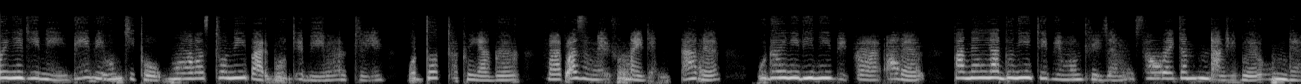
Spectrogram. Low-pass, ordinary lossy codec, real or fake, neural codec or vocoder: 9.9 kHz; none; fake; codec, 44.1 kHz, 0.9 kbps, DAC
